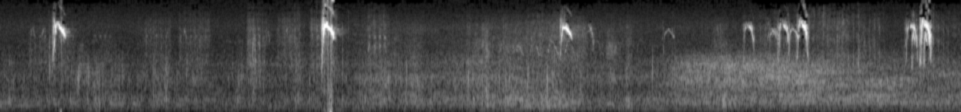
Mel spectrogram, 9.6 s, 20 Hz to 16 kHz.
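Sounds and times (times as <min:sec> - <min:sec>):
white wagtail calls: 0:00.3 - 0:00.7, 0:04.9 - 0:09.5.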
